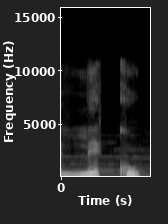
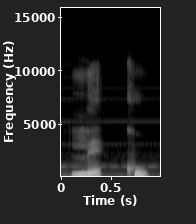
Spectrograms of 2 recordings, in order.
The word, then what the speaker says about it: cou: Começando pelo pescoço, que em francês é le cou. A pronúncia é bem direita, olha só, le cou.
